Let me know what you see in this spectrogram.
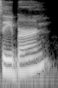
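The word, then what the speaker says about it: CBRN: job in the marine corps the acronym is pronounced seburn okay so it stands for chemical biological radiological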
